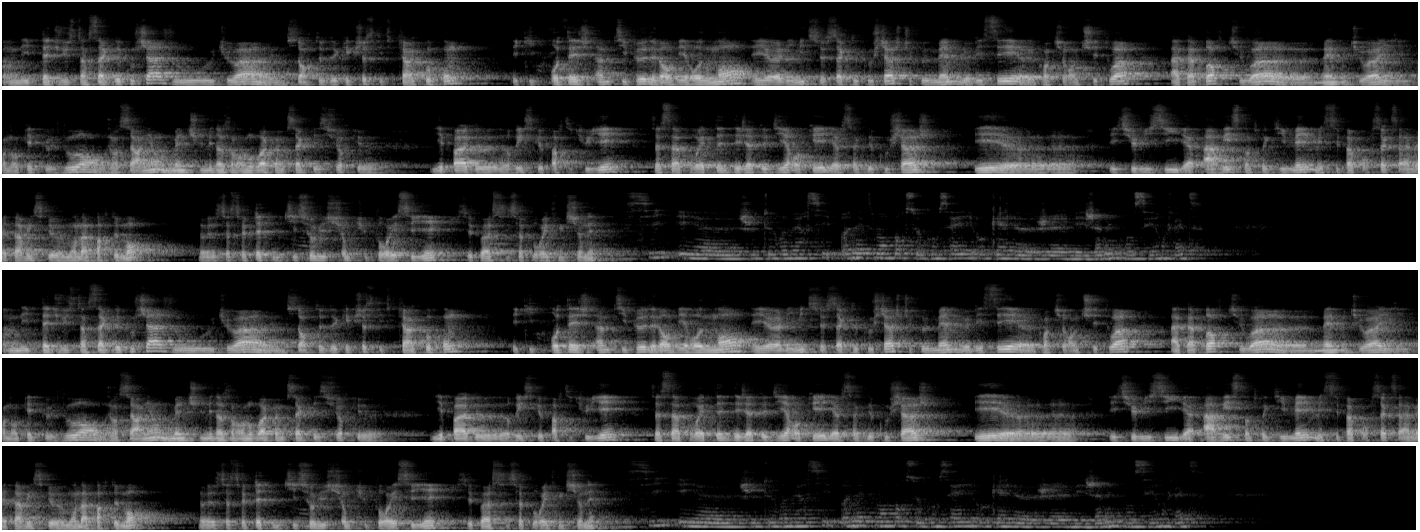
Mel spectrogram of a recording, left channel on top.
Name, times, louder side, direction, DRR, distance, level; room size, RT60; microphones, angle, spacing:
voice 1, 0.0-3.7 4.0-4.6 5.1-11.3 11.7-17.9 18.5-20.3 20.7-23.4 23.9-24.9 25.2-29.7 30.3-34.3, equal, 5° right, 3 dB, 0.3 m, -24 dB
voice 2, 31.2-31.6 33.7-40.3 40.7-41.0, equal, 20° left, 0 dB, 1.0 m, -39 dB
8.8 x 3.6 x 6.3 m, 1.3 s
head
